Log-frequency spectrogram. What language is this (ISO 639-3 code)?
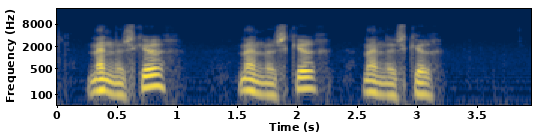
nor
